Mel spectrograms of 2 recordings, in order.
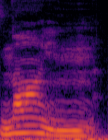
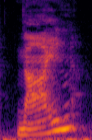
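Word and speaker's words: nine: Alright, so that's why in this case 9. Aquí sí quiero hacer una N, dejo la boca abierta. Una vez más, 9.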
